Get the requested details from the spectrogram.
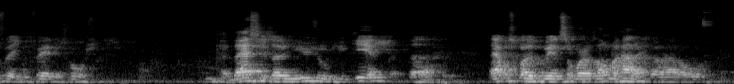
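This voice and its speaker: A man with an American accent and a fairly high pitch speaks with fairly even intonation, amid audible room echo and noticeable background noise. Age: 60s. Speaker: feed mill owner. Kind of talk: presentation to an audience. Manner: casual, conversational.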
